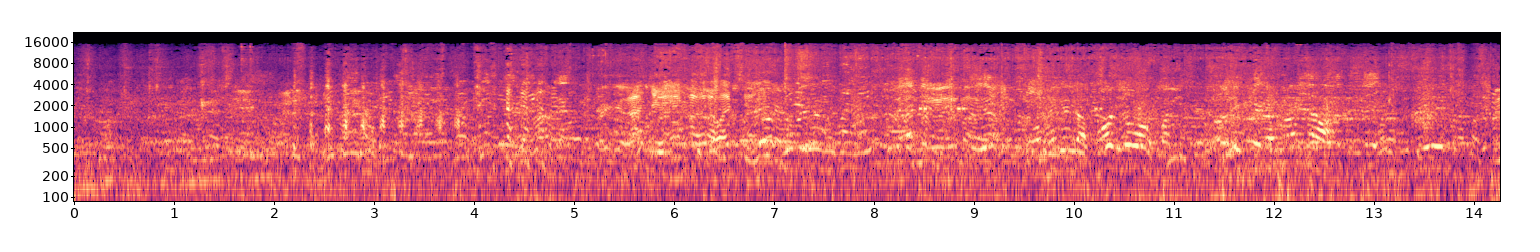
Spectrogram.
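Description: A crowd of men and women talks and murmurs close by, outdoors.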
